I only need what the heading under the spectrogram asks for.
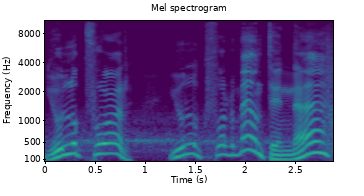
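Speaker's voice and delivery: put-on Russian inflections, Russian-like accent. Imitating how their lines sound in the speaker's head: Russian-like accent. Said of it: "I have their accents in my head always as Russian because they make really Russian like inflections".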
